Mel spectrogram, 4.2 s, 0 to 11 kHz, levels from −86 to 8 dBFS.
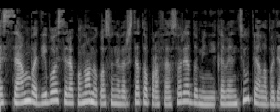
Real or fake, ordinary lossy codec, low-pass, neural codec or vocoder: real; MP3, 32 kbps; 9.9 kHz; none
